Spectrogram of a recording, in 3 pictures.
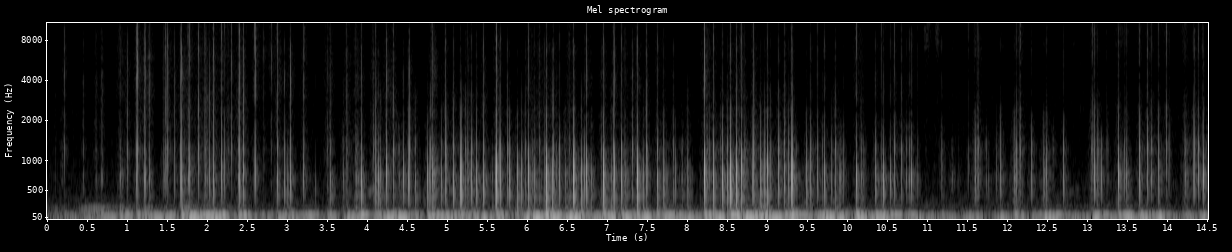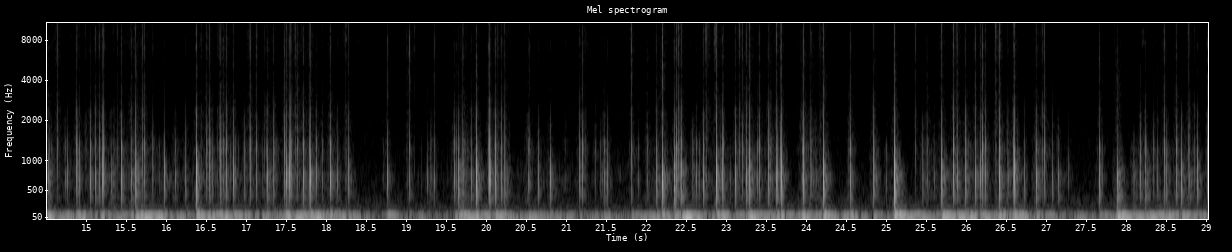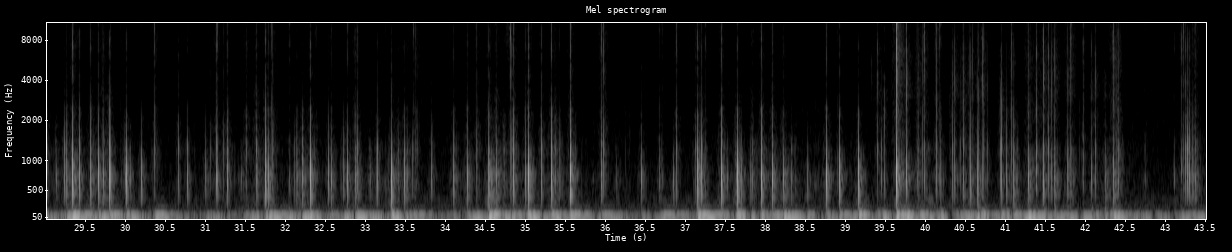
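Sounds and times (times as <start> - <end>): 
tapping and scratching: 0.0 - 43.5.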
